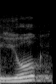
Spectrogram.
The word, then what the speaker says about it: yoga: mention to you that while in English we do write Y-O-G-A, but we pronounce correctly as yog, and therefore I continue to say yog in my speech.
